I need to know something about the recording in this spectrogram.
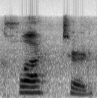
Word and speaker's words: cluttered: than it sounds, but in English we say the L sound, cluttered, cluh. Okay. You got it. So listen, cluh. Can you say it? Yeah. So it's kind of a tricky word. So you have to say cluttered.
